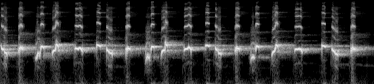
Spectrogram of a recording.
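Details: Long, continuous sooty-headed bulbul song used as a lure to make other bulbuls sing, with lively whistled notes that dip and rise, tumbling quickly without a break.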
